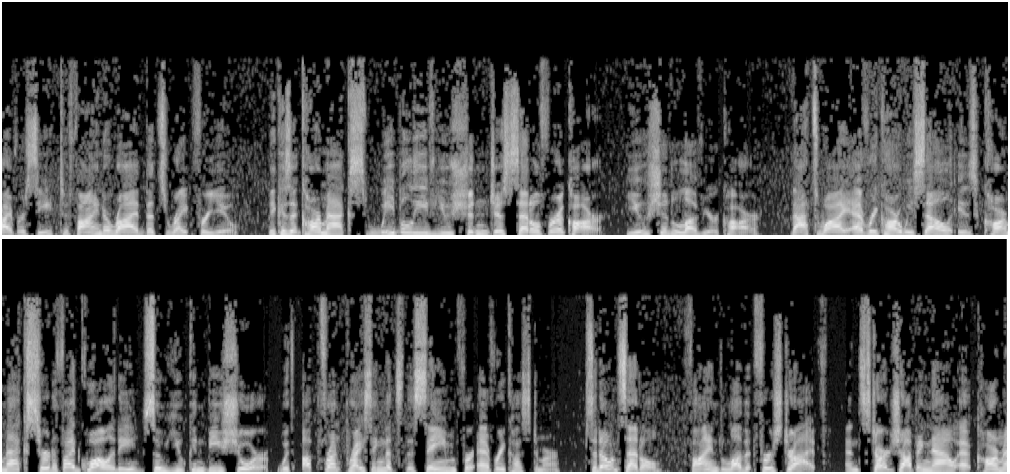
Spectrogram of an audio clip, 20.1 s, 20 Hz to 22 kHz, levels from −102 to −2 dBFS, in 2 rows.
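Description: A noise reduction stage set far too aggressively is at work across the whole of this speech recording. It is an overdone noise removal that clamps individual frequency bands down or shuts them off wherever their level sits close to what it has taken to be noise, and the softer components of the voice fall under that threshold too. Between phrases the background drops and breaks up into twinkling, chirpy fragments.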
